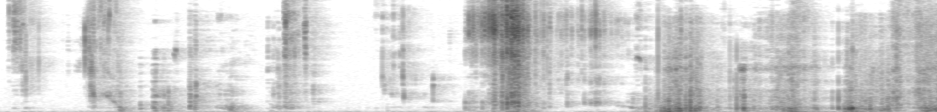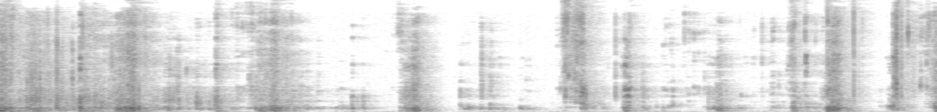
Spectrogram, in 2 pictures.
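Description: A crunchy cream-filled sandwich biscuit being bitten and chewed. There is a sharp crunch about two and a half seconds in, then a couple of seconds of dense crunching as it is chewed, then scattered small crunches.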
